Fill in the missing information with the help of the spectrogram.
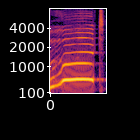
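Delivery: high, loud baffled what; startled kid, totally lost; confused child. Retold or imitated. Child puzzled by mom's outburst, mock high startled. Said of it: "The child's going".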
